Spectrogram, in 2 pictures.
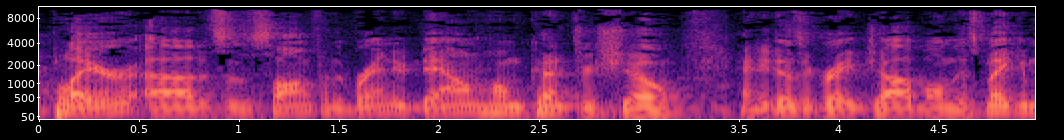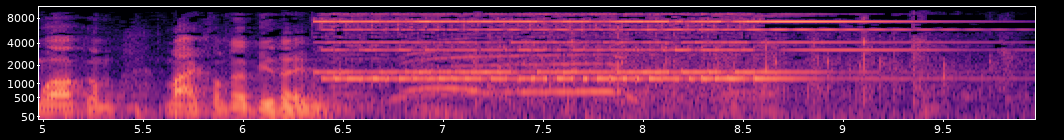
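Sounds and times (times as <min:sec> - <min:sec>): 
speech: 0:00.1 - 0:06.5
telephone bell ringing with a bright metallic trill: 0:06.4 - 0:09.9.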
